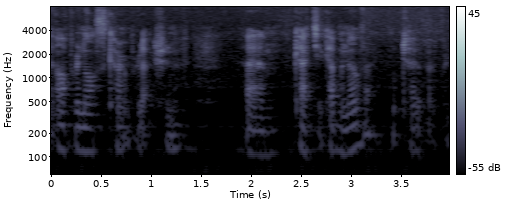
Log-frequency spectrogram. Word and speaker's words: Katya Kabanova: of Varvara in Opera North's current production of Katya Kabanova, which I hope I pronounced correctly.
